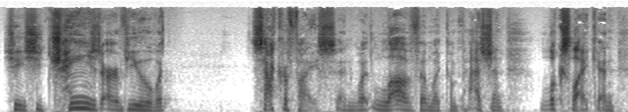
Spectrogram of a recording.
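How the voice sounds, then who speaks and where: Unhurried and mid-range, with vocal fry, the voice belongs to a middle-aged Salvadoran pastor who is also an author. As a podcast guest he tells stories sincerely, restarting often, in a reflective, easygoing exchange.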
